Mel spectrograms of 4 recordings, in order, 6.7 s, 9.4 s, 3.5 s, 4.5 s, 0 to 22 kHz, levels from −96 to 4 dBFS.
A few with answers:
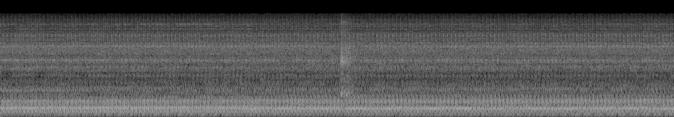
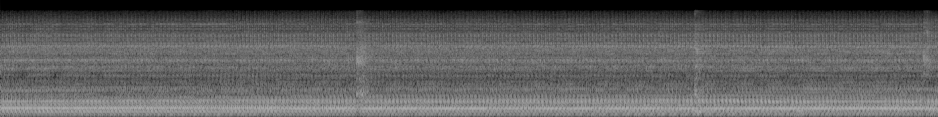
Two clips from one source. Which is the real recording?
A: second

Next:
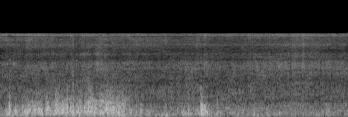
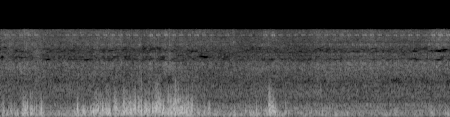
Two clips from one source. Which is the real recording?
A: second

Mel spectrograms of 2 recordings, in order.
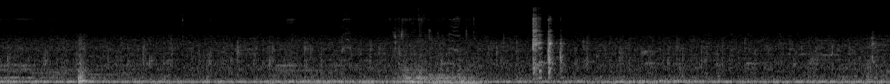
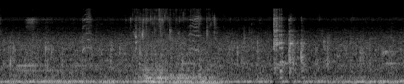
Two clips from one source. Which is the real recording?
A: second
